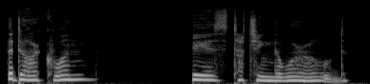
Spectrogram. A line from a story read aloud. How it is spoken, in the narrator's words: said softly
